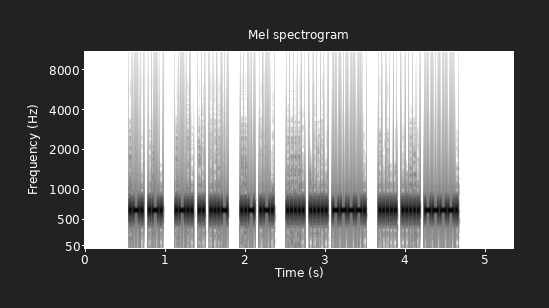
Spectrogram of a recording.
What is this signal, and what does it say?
Morse code, heard as a keyed tone, about 45 wpm, 660 Hz. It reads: RR LIV UR 559 559
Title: SOTA QSO Practice 50wpm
